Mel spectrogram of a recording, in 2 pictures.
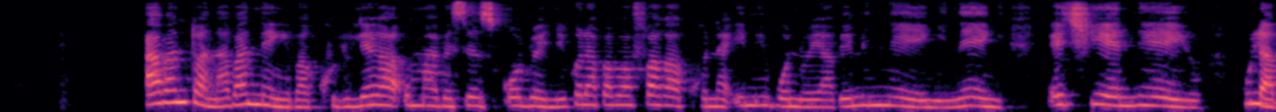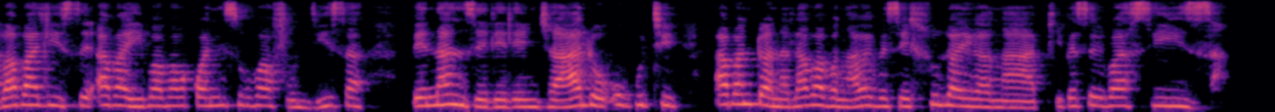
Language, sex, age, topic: North Ndebele, female, 36-49, health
